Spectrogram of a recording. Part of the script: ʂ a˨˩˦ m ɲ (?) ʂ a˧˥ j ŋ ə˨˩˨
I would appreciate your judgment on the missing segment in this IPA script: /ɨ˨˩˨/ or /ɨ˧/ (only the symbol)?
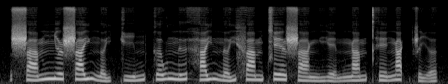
ɨ˧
